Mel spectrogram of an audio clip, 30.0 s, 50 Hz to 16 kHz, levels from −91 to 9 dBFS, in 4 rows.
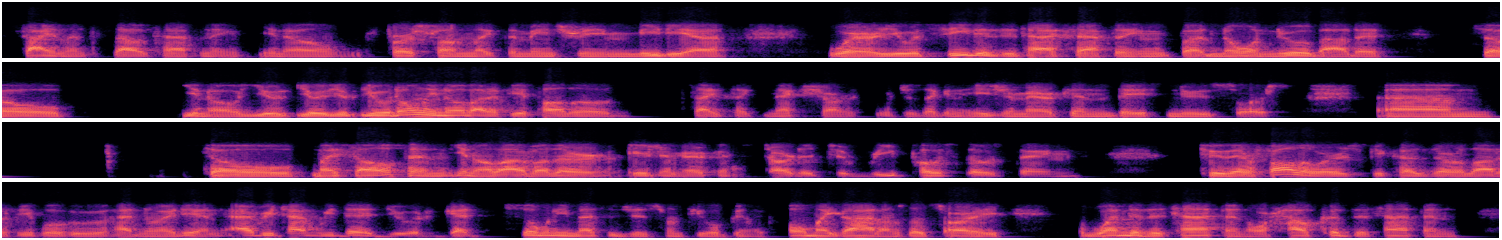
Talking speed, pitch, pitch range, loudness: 225 wpm, 85 Hz, 80-90 Hz, -19 LUFS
